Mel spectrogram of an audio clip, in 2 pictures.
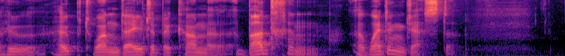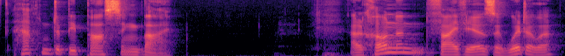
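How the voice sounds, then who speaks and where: A man reading a literary story aloud as a narrator, in a measured, expressive way with dramatic emphasis. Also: lowish voice, gravelly. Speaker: audiobook narrator.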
